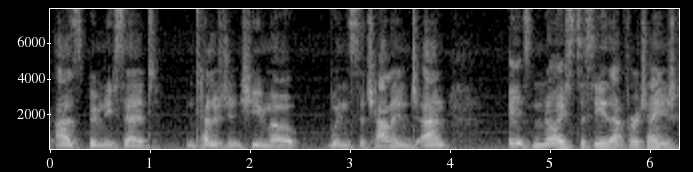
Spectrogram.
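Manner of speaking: normal talking voice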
